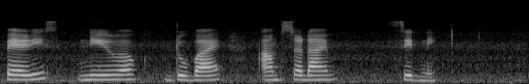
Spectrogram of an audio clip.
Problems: constant background noise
